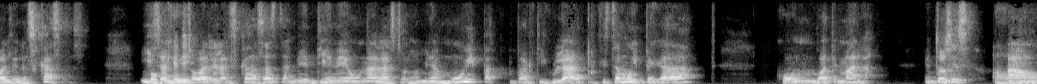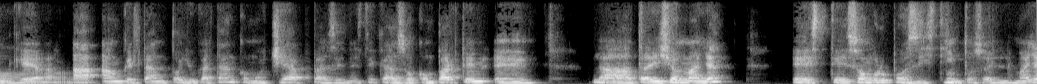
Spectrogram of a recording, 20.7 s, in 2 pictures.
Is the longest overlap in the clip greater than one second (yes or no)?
yes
